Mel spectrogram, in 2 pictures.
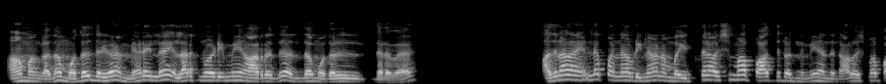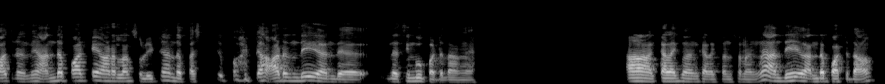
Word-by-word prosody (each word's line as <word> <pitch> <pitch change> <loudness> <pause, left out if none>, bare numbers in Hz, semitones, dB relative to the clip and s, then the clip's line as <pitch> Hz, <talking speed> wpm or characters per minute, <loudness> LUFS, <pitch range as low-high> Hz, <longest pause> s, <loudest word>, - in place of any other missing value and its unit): ஆமாங்க. 155 -3 +2
அதான் 180 0 +1
மொதல் 190 +9 +4
தடவயா 185 +3 +5 0.2
மேடையில 200 +3 +2
எல்லாருக்கும் 180 +2 +1
முன்னாடியுமே 180 +1 +2
ஆட்றது. 150 +4 +2
அதுதான் 155 0 0
மொதல் 135 +2 +3 0.3
தடவ. 275 -1 +1 1.5
அதனால 215 +3 +4
நான் 205 -2 +1
என்ன 225 +3 -3
பண்னேன் 190 -3 0
அப்படின்னா, 175 0 -1
நம்ம 170 -3 -2
இத்தன 210 +9 -3
வருஷமா 220 +3 -1
பாத்துட்டு 180 0 +2
வந்தோமே, 150 +1 -7
அந்த 135 - -6
4 145 - -1
வருஷமா 175 +3 -4
பாத்துட்டு 145 -2 -3
வந்தோமே, 145 +3 -5
அந்த 175 +5 -1
பாட்டே 175 +2 +1
ஆடலான்னு 150 -1 -3
சொல்லிட்டு 135 +8 -7
அந்த 280 - -2
பர்ஸ்ட்டு 410 - -11
பாட்டு - - -5
ஆடுனதே, 170 +2 -1 0.2
அந்த - - -3 0.5
அந்த 260 - +1
சிம்பு 155 +1 -3
பாட்டு - - -4
தாங்க. 105 -1 -10 1.6
ஆ, - - +6 0.3
கலக்குவேன் 140 -2 +1
கலக்குவேன் 120 0 -7
சொன்னங்கள்ல. 120 -1 -5
அதே 160 +3 -1 0.2
அந்த 280 - +2
பாட்டு - - +1
தான். - - -2
165 Hz, 160 wpm, -22 LUFS, 145-190 Hz, 1.6 s, ஆ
